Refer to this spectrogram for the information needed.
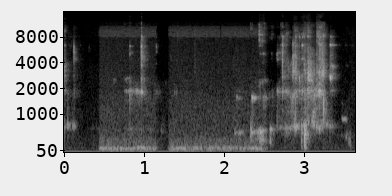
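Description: Someone fetches and drinks a glass of water: muffled low thumps and handling noise, then bright clinks, drips and wet slurping sounds, with no talking.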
